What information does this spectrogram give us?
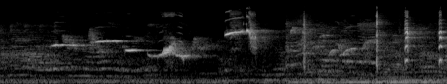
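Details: White-rumped shama singing in competition style, with tail-flicking display and many varied voices: a jumble of whistled slurs and sweeping notes between 1 and 5k, then sharp clicking ticks near the end, over a low hum.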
